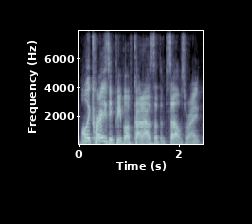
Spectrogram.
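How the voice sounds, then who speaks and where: A man's voice: a little high, big pitch swings, a little fast, sharp tone, faint music behind. A male streamer making joking, offhand remarks during casual gameplay commentary.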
